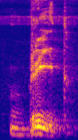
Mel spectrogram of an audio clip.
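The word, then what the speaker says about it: breath: देखिए, जहाँ पर हमने यूज़ किया वर्ड ब्रीथ, इसके पीछे ई लगा है। जहाँ पर ई लगी होगी वो वर्ब होता है और उसकी प्रोनाउंसिएशन होती है ब्रीथ।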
